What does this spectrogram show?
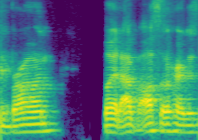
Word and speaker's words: Braun: agree and you know his name is spelled b-r-a-u-n so i say brawn but i've also heard his names pronounced as brown that's weird to me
